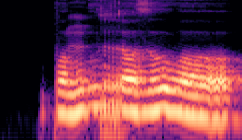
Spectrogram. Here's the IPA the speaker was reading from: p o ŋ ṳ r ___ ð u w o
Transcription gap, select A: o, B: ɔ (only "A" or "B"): A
